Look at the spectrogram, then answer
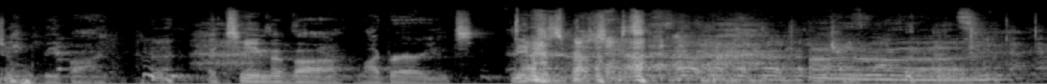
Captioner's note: board laughing; audience laughs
